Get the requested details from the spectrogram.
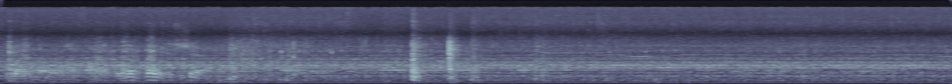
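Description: Water runs steadily from a tap.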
